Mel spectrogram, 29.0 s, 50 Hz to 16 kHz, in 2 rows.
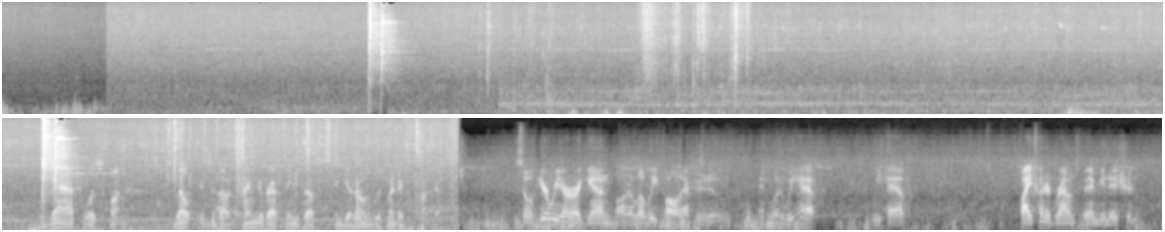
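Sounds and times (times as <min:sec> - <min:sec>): steady low hum: 0:01.4 - 0:20.2.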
